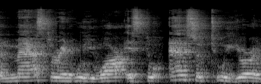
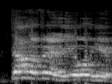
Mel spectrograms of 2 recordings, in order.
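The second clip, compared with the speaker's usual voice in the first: fast, high, loud name call; 6 semitones higher, 7 dB louder, much faster than usual. Acted. Present giver looking for Donovan, calling out quickly. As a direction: holler quickly for the next person.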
